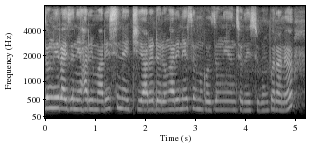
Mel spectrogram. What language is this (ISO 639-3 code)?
brx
